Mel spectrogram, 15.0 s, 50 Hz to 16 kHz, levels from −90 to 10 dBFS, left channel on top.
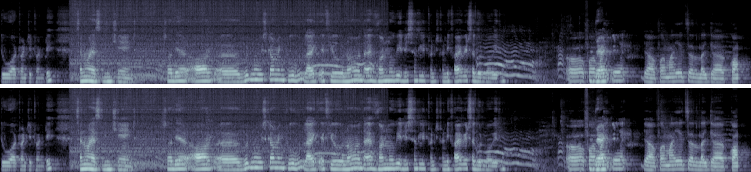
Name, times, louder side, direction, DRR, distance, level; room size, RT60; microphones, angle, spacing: voice 1, 0.0-2.7 3.3-10.1 11.8-12.2, right 2 dB, 35° right, 1.3 m, -23 dB
sound 1, 1.4-7.8, equal, 5° right, 1.4 m, -39 dB
Dog, 2.3-4.4 6.1-7.8 9.5-11.6 12.0-12.1, left 3 dB, 80° left, 2.8 m, -35 dB
voice 2, 11.3-12.5 12.8-14.8, right 2 dB, 75° right, 1.4 m, -24 dB
30.0 x 29.5 x 6.3 m
head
